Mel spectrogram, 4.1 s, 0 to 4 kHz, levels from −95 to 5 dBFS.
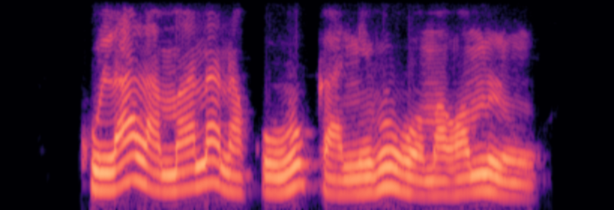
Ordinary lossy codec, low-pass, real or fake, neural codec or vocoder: Opus, 32 kbps; 3.6 kHz; real; none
